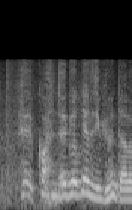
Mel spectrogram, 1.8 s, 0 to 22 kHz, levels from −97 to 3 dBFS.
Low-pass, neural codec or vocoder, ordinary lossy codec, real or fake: none; codec, 16 kHz, 0.5 kbps, X-Codec, HuBERT features, trained on LibriSpeech; none; fake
